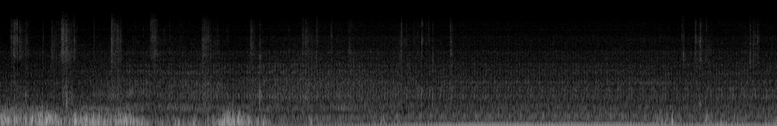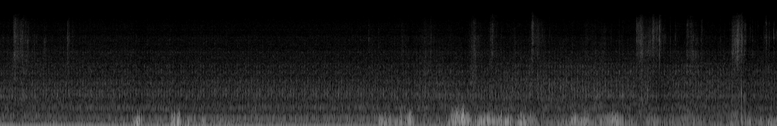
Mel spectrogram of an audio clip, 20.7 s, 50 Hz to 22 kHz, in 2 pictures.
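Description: Fiat Ducato's 3.0-litre diesel engine idling steadily. Gusts of wind buffet the microphone with low rumbles near the start and again near the end.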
